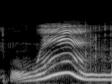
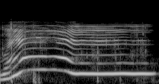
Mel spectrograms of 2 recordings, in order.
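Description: First: Said in the usual way. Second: Much higher, pleading repeat of When; impatient child. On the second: Acted. Young brother begs to know when Mulan comes, impatient. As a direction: push When up high like an eager kid.

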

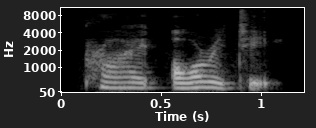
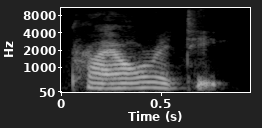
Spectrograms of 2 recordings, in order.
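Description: First: Priority said with the stress on "o", pri-O-rity. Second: Priority said alone with the stress on "o", pri-O-rity; teacher saying Priority alone for listeners to read along. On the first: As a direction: lean on the "o" in priority. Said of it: "重音呢，在o上面". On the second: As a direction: say Priority slowly for the class to repeat. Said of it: "大家先跟我读一遍". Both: Shown as a demonstration.

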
